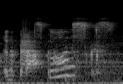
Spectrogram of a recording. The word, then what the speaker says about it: basilisk: Okay, Demetrio, so what you know is, you can hear basilisks? I don't know Basilisk. how to pronounce that. Yeah. There is no K. What is it? There's only one K, and that's at the end.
